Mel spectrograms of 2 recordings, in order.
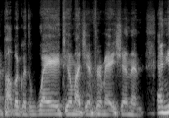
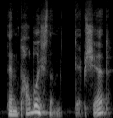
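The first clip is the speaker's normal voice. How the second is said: muttered; 2 semitones higher, 13 dB quieter than usual. Real, not acted. Muttered retort to quote.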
